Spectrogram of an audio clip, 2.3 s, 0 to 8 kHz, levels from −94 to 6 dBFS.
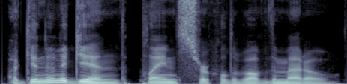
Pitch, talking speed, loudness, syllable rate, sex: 120 Hz, 235 wpm, -19 LUFS, 7.4 syllables/s, male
